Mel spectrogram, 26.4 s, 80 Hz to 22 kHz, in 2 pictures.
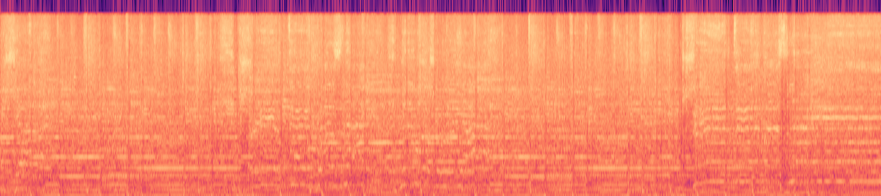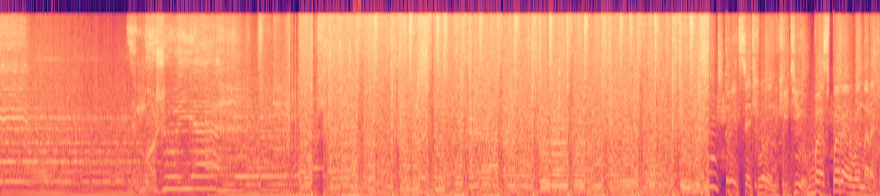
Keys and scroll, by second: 5.2 space, 24.3 Page_Down.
